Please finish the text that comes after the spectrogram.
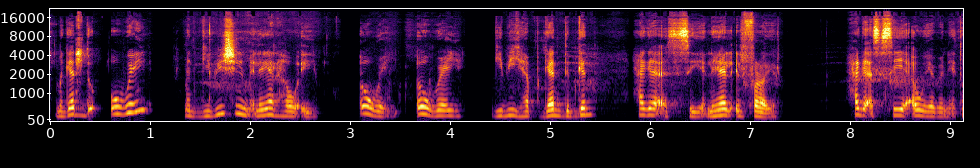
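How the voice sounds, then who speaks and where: A woman's voice: medium pitch, warm tone. A young woman with an Egyptian accent, chatting casually in a home vlog, talking straight to her viewers as girls and asking their opinion. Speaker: homemaker vlogger.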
